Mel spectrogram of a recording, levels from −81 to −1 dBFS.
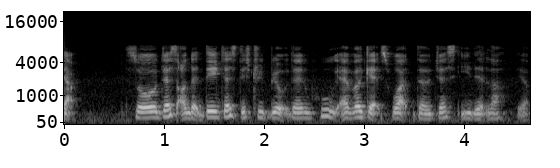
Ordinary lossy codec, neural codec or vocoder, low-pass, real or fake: none; none; 7.2 kHz; real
